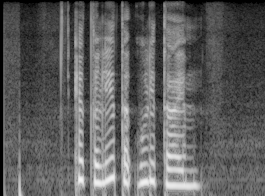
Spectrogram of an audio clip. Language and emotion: Russian, neutral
